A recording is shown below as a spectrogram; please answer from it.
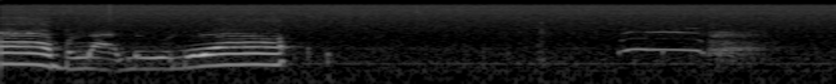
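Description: A young child's high-pitched, drawn-out vocalising, sing-song with rising and falling pitch, stopping about a second and a half in. A short, higher-pitched sound follows near the end.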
